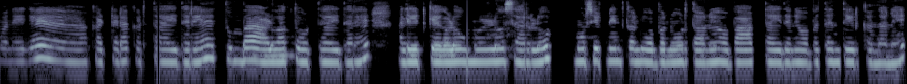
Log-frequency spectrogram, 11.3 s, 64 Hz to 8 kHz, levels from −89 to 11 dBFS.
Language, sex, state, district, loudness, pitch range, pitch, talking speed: Kannada, female, Karnataka, Mysore, -30 LUFS, 225-240 Hz, 230 Hz, 125 wpm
